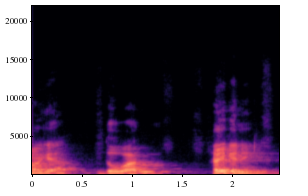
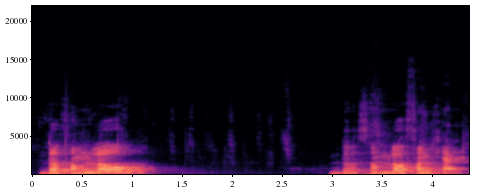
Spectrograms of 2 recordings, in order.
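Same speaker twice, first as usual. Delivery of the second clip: slow dictation; much slower than usual. Shown as a demonstration. Teacher dictates heading for notes.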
